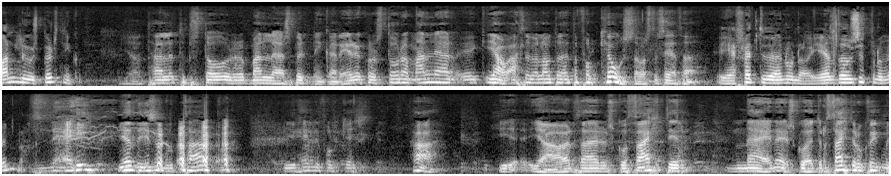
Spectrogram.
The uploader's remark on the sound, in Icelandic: Live! á Húrra. Fyrir framan “live studio audience”.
